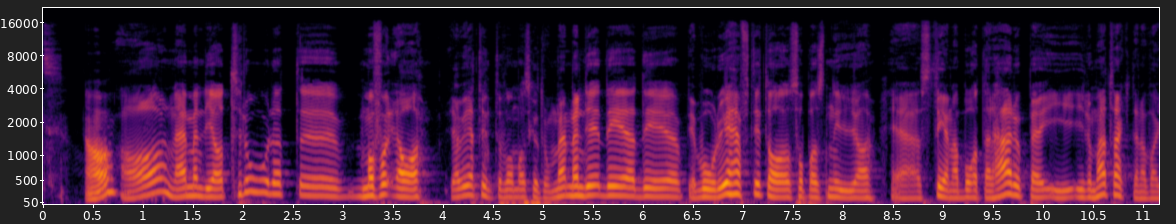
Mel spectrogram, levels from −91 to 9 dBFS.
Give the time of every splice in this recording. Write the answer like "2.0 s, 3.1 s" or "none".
6.4 s, 8.4 s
